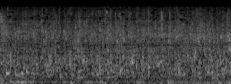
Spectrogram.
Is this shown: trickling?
yes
